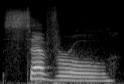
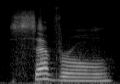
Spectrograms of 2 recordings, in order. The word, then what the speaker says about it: several: The next word is several. Several. S-E-V-R-A-L. S-E-V-R is spelled E-R in this word. O is A-L. That's the schwa.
